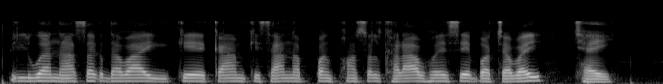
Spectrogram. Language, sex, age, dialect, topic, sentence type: Magahi, male, 18-24, Western, agriculture, statement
